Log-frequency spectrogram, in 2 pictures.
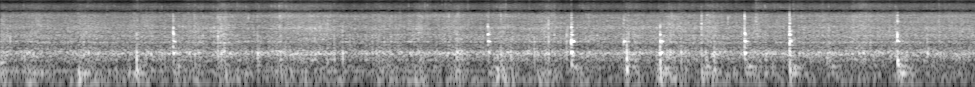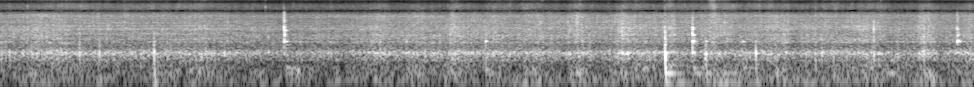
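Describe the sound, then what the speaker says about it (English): Onions for French onion soup being stirred in hot oil, a steady sizzle with soft repeated scraping strokes running continuously throughout, close and moderately loud with no voices. "really mix up the onions so that the oil really coats them"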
